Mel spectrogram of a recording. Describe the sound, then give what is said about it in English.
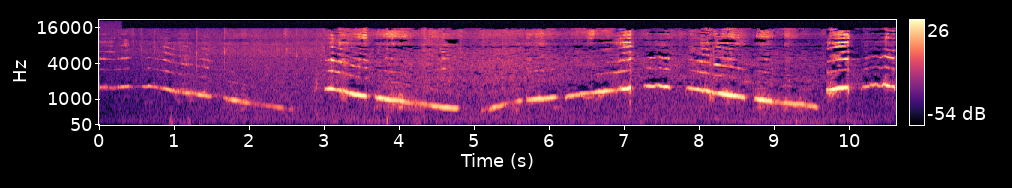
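An Australian magpie mimics a familiar sound: clear whistled tones that glide slowly down and back up in repeated wailing sweeps, siren-like, with faint background noise and no talking. “This bird, the common Australian magpie, is mimicking a sound all too familiar to us.”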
